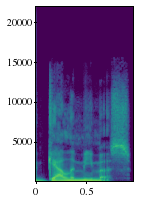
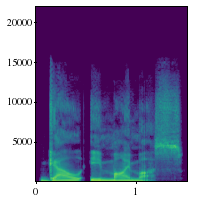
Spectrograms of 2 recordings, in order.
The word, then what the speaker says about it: Gallimimus: Watch a slow-motion video of an ostrich running and then watch a paleontological animation of a Gallimimus, pronounced gal-e-mi-mus, a real dinosaur from the late Cretaceous.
